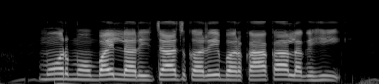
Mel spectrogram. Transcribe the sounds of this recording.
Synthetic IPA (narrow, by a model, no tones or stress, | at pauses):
moɾmobailːəɾit͡ʃaɾd͡ʒkəɾebəɾkakaləɡɦi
